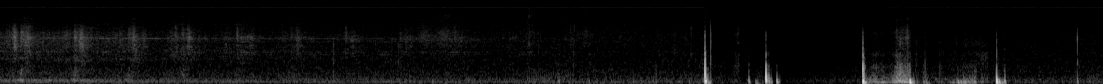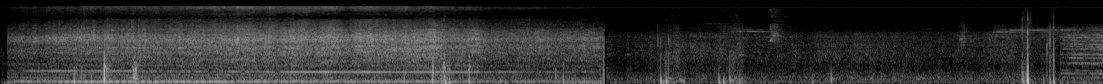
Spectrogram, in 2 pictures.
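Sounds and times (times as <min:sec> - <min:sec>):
freight train rumbling past: 0:00.0 - 0:04.2, 0:11.1 - 0:22.0
steady tone: 0:11.1 - 0:17.1.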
